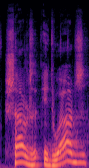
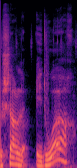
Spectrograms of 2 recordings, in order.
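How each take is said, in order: First: Slow, clumsy French-accented English; bad English accent. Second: Said in the usual way. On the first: Shown as a demonstration. Vlogger repeating an analyst's name in English, bad accent. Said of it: "avec un accent pourri en plus". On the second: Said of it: "en anglais, quasiment la même chose".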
